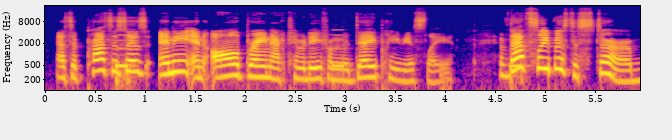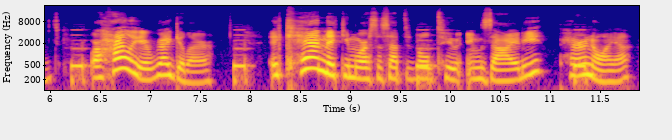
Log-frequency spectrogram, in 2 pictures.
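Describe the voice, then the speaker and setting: A woman playing an obsessive, doting doctor in an ASMR roleplay, speaking softly and articulately with theatrical tenderness. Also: high voice, background noise. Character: obsessive, doting yandere woman doctor, soothing but possessive. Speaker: audio roleplay voice performer.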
